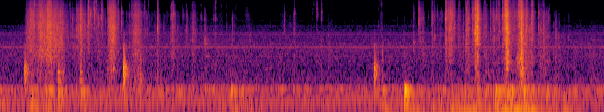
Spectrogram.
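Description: A trading-card pack wrapper being torn open and the cards handled: short bursts of crinkling and rustling, busiest from about eight to eleven seconds in.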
